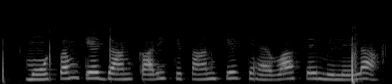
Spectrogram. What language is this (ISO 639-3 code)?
bho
